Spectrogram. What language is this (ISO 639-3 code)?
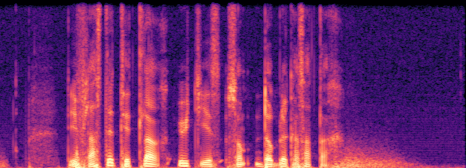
nor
